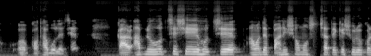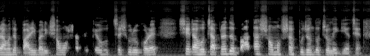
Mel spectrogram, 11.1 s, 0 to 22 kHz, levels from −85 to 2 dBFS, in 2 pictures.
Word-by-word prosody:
ক - - -28 0.3
আ - - 0 0.2
কথা 115 +4 -3
বলেছেন। 105 -3 -4 0.6
কার 135 +1 +8
আপনি 160 +2 -2
হচ্ছে 175 +1 -4
সে 175 - +4 0.2
হচ্ছে 165 0 -1 0.4
আমাদের 140 +3 +2
পানি 150 +3 +1
সমস্যা 150 -1 -2
থেকে 150 +1 -1
শুরু 150 -1 0
করে 140 -1 +2
আমাদের 140 +2 -3
পারিবারিক 130 0 0
সমস্যা 150 - -5
থেকে 430 - -11
হচ্ছে 150 +1 -10
শুরু 150 -1 -2
করে 140 +2 +3 0.4
সেটা 170 -2 +5
হচ্ছে 165 +1 +3
আপনাদের 175 +3 +1
বাতাস 175 +5 +1
সমস্যা 155 0 -1
পর্যন্ত 150 -1 -2
চলে 130 -4 0
গিয়েছেন। 110 0 -6
150 Hz, 160 wpm, -22 LUFS, 135-160 Hz, 0.6 s, কার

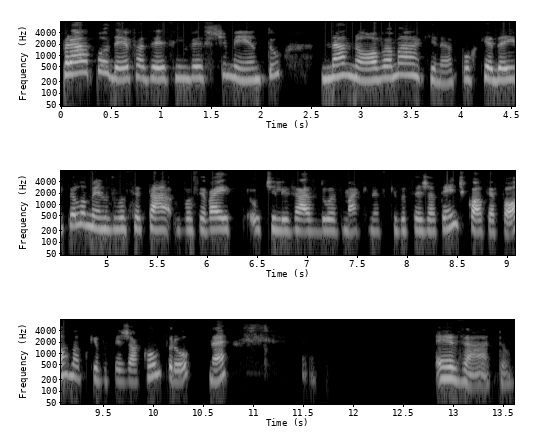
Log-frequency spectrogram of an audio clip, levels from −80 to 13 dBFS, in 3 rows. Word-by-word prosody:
pra 340 +2 +7
poder 260 -11 +1
fazer 250 -2 +1
esse 240 +1 -3
investimento 250 +1 -3 0.4
na 275 +5 +5
nova 240 -1 +3
máquina, 255 -11 -1
porque 235 +1 0
daí 230 +1 +3
pelo 275 +4 0
menos 225 -4 0
você 225 0 -4
tá 220 -1 +3
você 210 0 -5
vai 220 +1 +5 0.2
utilizar 205 -2 +1
as 195 - -11
2 205 -1 -3
máquinas 195 0 -6
que - - -13
você 205 0 -5
já 195 -1 -2
tem 225 +8 0
de 310 - -5
qualquer 190 -1 +3
forma, 245 0 +4
porque 210 - -8
você 185 -1 -13
já 180 -1 -3
comprou, 270 - -3 0.2
né - - +2 2.1
Exato. 185 - -2
230 Hz, 145 wpm, -23 LUFS, 205-255 Hz, 2.1 s, pra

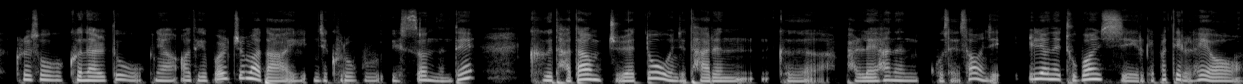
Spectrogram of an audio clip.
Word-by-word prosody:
그래서 210 -3 -1
그날도 185 0 +1
그냥 175 -2 -2
'아 190 - 0
되게 180 -1 -2
뻘쭘하다.' 250 - +3 0.2
인제 175 0 -4
그러고 180 -3 -5
있었는데 185 - -1 0.5
그 185 -1 0
다다음 220 +8 +4
주에 165 0 +1
또 280 -6 +4
인제 165 -2 -2
다른 155 +7 0 0.3
그 150 -2 -5 0.3
발레하는 170 +2 0
곳에서 175 - -2
이제 180 - -3 0.3
1 245 +1 +2
년에 245 -3 +6
2 - - -4
번씩 235 -7 +3
이렇게 150 +2 -5
파티를 225 -2 -2
해요. 165 -7 +1
185 Hz, 275 characters per minute, -24 LUFS, 165-220 Hz, 0.5 s, 년에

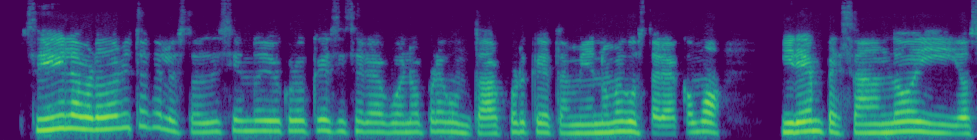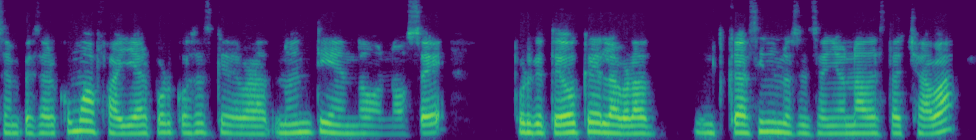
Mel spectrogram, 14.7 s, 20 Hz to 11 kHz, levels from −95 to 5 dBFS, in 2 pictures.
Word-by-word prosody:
Sí, 275 +3 +5
la 305 -1 +6
verdad 280 0 +6
ahorita 320 +3 -2
que 320 -1 -7
lo 255 - -2
estás 215 -1 -6
diciendo 240 +2 -4
yo 240 -1 +1
creo 245 -1 -1
que 250 +1 -1
sí 230 0 -7
sería 220 0 -4
bueno 215 0 -4
preguntar 195 -5 -2
porque 215 -1 -3
también 195 +1 -2
no 210 +1 +2
me 230 - +3
gustaría 190 -5 0
como, 220 -1 0 0.4
ir 215 0 +5
empezando, 215 -1 +2
y, 200 -4 0
o 185 - +2
sea, 200 - -7
empezar 190 0 -4
como 240 +2 +2
a 235 - +3
fallar 190 -2 -1
por 210 +1 -4
cosas 200 0 -5
que 205 - -6
de 185 -1 -2
verdad 180 -1 -1
no 200 -2 -3
entiendo, 200 -4 -1
o, 180 - -10
no 175 +1 -11
sé, 195 +2 0 0.5
porque 205 -3 +1
te 195 - 0
digo 205 +1 +6
que 220 -1 +2
la 195 -2 +4
verdad, 180 0 +3 0.3
mm, 205 -2 -6
casi 205 +1 +2
ni 225 - +2
nos 200 -3 0
enseñó 185 0 -5
nada 185 0 0
esta 185 0 -3
chava. 205 - +1
210 Hz, 220 wpm, -20 LUFS, 190-230 Hz, 0.5 s, la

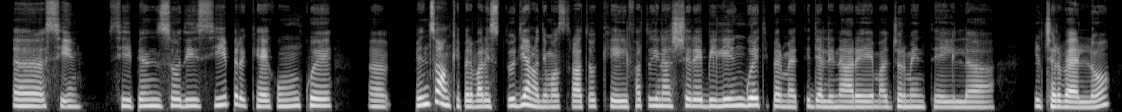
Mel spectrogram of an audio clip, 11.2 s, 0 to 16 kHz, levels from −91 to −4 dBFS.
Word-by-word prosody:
Uhm, 205 -1 +3
sì, 195 -2 -4 0.3
sì 210 -2 -3
penso 215 +1 0
di 210 +1 0
sì, 235 +5 -2
perché 210 -7 0
comunque 215 +2 +1 0.3
uhm, 190 -2 -4 0.2
penso 265 +7 +3
anche 235 -9 +4
per 195 0 +2
vari 195 0 +2
studi, 220 +5 0
hanno 235 -6 +4
dimostrato, 185 +1 -2
che 200 - -6
il 185 0 +1
fatto 210 +3 -5
di 220 - +2
nascere 210 0 +1
bilingue 220 +3 +4
ti 215 - -24
permette 190 0 -3
di 195 - -2
allenare 180 0 0
maggiormente 180 0 -3
il 175 0 -3 0.4
il 205 - -1
cervello, 180 +3 +2
200 Hz, 160 wpm, -22 LUFS, 185-215 Hz, 0.4 s, anche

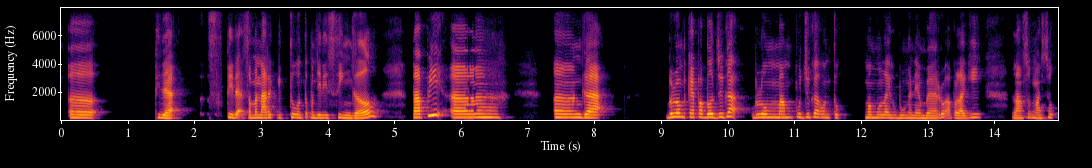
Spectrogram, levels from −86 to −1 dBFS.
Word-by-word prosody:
eee, 205 -2 +2 1.0
tidak, 180 -4 +2 0.4
s - - +2 0.2
tidak 215 -3 +1
semenarik 200 0 +1
itu 195 +4 -6
untuk 205 - -8
menjadi 195 -1 -2
single, 190 - +1 0.5
tapi, 345 - +5
eee, 225 +1 +3 1.0
enggak 225 -3 +3 1.0
belum 255 +2 +4
capable 245 -2 +2
juga 260 +4 +1 0.2
belum 225 +1 +1
mampu 225 +1 -1
juga 240 +3 -2
untuk 205 -1 -8 0.2
memulai 205 -1 -1
hubungan 185 0 -5
yang 175 -1 -3
baru, 175 +6 -2
apalagi 185 +5 -3 0.4
langsung 175 +5 -4
masuk 180 +5 -7
210 Hz, 105 wpm, -21 LUFS, 195-230 Hz, 1.0 s, tapi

